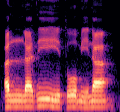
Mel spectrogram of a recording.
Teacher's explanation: Kemudian alladzi tumina waslan, ketika wasal ibdalul hamzati ya, ditukar hamzah dengan ya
